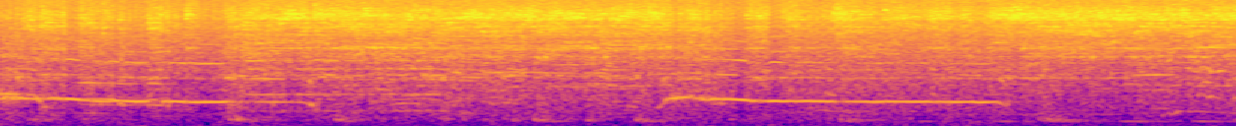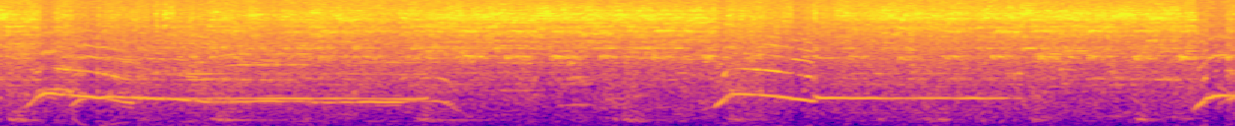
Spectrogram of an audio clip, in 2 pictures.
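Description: Kerala temple ensemble playing: kombu horns sound long calls, each swooping up and then held for about two seconds, about four times, over steady drumming and a constant high clashing of cymbals.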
